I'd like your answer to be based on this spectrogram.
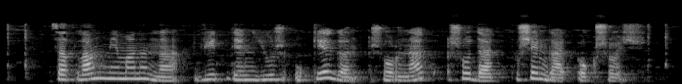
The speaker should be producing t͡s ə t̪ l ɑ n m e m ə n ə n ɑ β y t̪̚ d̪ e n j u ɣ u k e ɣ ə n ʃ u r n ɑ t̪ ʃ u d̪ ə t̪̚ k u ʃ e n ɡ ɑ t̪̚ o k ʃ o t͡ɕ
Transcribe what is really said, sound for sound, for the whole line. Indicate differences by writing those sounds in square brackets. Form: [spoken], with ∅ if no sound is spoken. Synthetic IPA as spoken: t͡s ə t̪ l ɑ n m e m [ɑ] n ə n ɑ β y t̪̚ d̪ e n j u [ʒ] u k e ɣ ə n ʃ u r n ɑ t̪ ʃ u d̪ [ɑ] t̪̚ [p] u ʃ e [ŋ] ɡ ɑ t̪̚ o k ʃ o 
